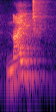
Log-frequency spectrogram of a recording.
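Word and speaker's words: knight: To keep remember that if there is एन and before opposite to एन, या एन से पहले अगर के दिया होता है तो कहीं पर भी के का प्रोनाउंसिएशन नहीं किया जाता, उसको, उस लेटर को हम नहीं पढ़ते हैं या ड्रॉप कर देते हैं, राइट। नाइट, KNIGST, नाइट means आदाब।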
